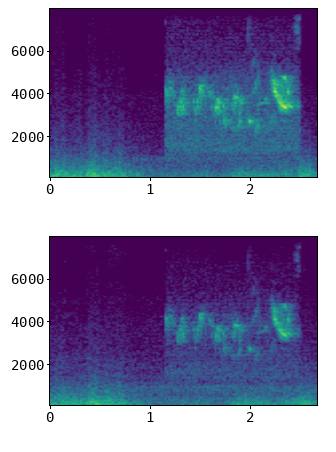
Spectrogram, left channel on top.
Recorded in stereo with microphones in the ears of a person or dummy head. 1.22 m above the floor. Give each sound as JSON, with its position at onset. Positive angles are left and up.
{"t": 1.1, "sound": "a bird", "side_deg": 40}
